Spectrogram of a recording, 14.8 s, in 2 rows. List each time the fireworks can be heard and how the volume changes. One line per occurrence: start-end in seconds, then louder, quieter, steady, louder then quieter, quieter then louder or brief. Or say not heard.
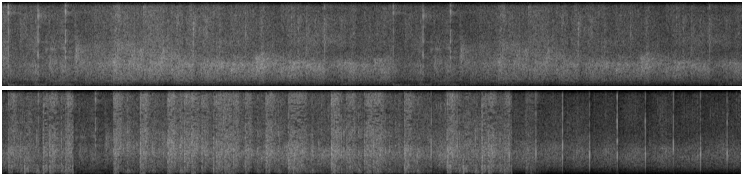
7.1-12.8 steady.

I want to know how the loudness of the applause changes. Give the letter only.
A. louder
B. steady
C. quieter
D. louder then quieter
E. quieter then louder
C.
